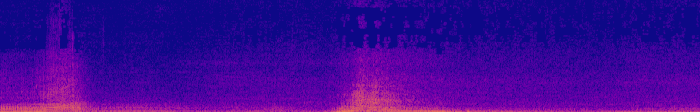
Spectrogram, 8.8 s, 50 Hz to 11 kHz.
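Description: Mercedes-Benz C63 AMG V8 revving twice. The first rev is short and rising, in the first second. The second, sharper rev comes about four seconds in, rises and falls back. Between and after the revs the engine runs with a steady low note.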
